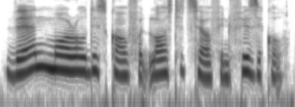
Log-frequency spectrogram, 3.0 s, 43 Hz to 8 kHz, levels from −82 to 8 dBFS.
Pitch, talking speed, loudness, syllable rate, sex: 230 Hz, 140 wpm, -15 LUFS, 4.7 syllables/s, female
